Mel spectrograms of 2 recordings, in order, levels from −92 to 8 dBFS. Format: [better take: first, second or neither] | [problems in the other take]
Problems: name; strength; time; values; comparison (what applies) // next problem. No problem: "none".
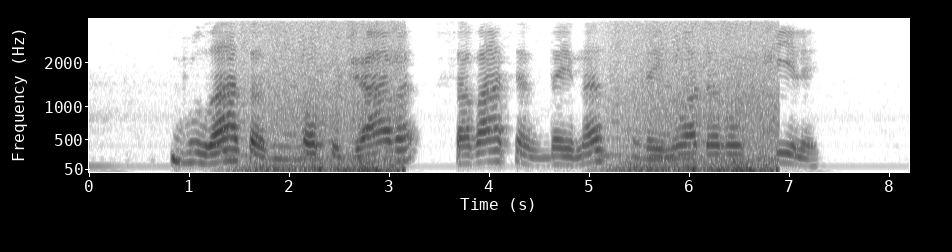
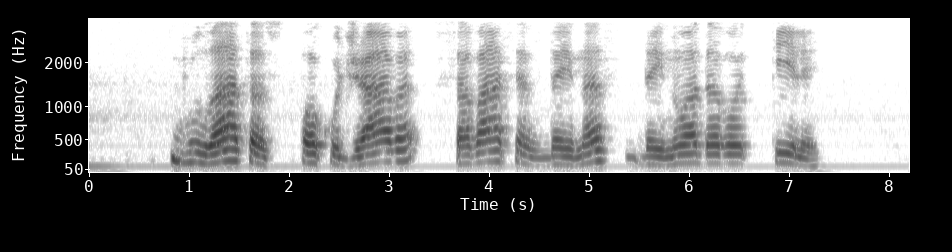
second | background sound (Bird); as loud as the speech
